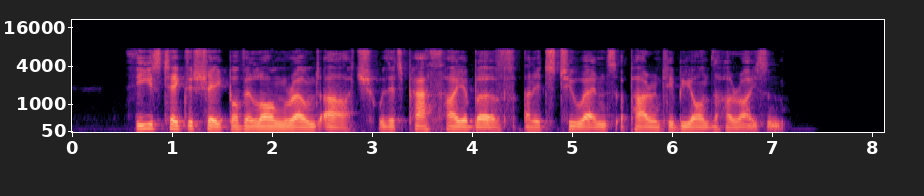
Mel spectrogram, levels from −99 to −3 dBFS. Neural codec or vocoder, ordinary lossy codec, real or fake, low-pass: codec, 16 kHz, 4 kbps, FunCodec, trained on LibriTTS, 50 frames a second; none; fake; 7.2 kHz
